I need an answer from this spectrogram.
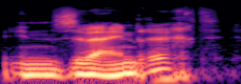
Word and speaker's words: Zwijndrecht: Indeed, I was a mayor in Zwijndrecht, which for internationals is indeed tough to pronounce. The zw and the ch is just tough.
